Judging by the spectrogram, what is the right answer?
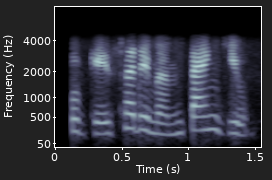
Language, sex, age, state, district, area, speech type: Kannada, female, 18-30, Karnataka, Dakshina Kannada, rural, conversation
